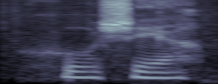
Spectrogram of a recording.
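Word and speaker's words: הושע: Qué significa josea se escribe así se pronuncia josea y esta palabra en hebreo significa salvación y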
